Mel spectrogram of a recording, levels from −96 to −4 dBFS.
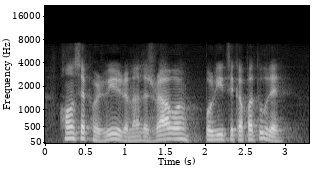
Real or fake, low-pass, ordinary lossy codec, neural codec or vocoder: fake; 7.2 kHz; none; codec, 16 kHz, 0.3 kbps, FocalCodec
